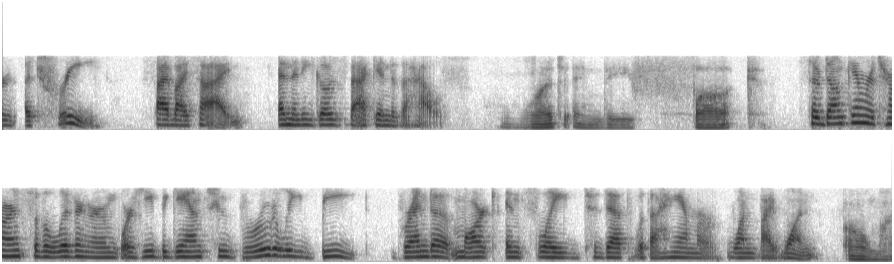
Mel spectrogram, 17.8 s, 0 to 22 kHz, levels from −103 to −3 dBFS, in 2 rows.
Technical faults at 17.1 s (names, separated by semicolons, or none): none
